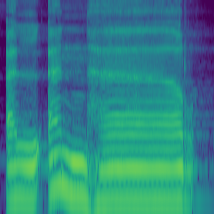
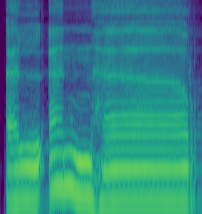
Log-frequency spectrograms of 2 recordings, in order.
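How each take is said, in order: The two takes are said the same way.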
